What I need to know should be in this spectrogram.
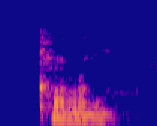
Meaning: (noun) Any of many species of marine invertebrates in the class Anthozoa, most of which build hard calcium carbonate skeletons and form colonies, or a colony belonging to one of those species
- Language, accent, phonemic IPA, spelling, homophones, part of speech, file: English, Southern England, /ˈkɒɹəl/, coral, choral, noun / adjective, LL-Q1860 (eng)-coral.wav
